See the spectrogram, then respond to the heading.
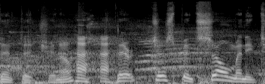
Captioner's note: chuckles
